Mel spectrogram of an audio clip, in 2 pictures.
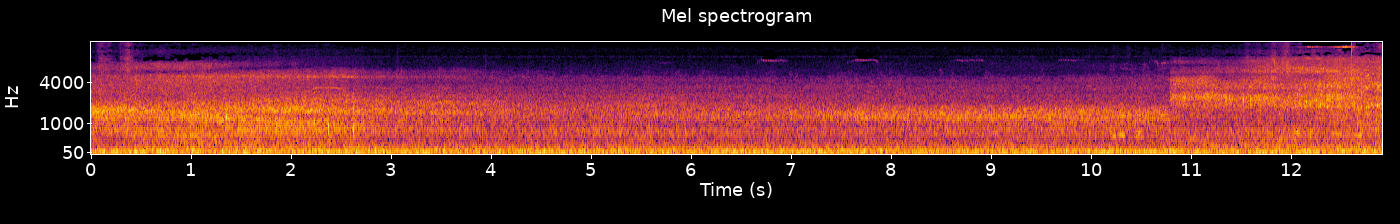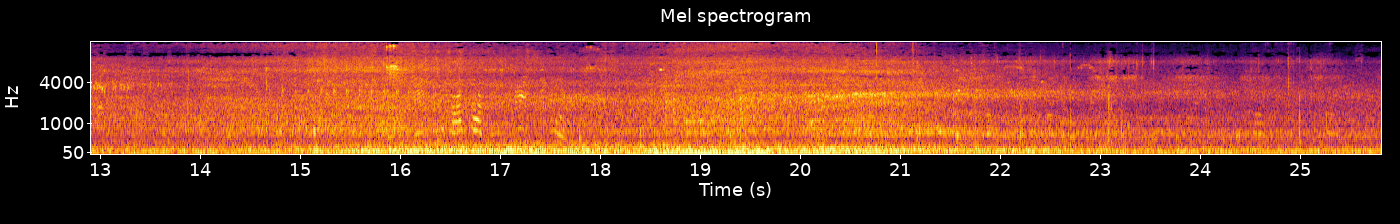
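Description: Steady traffic noise, with a vehicle engine running close by and growing louder for several seconds from about fifteen seconds in before easing off.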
